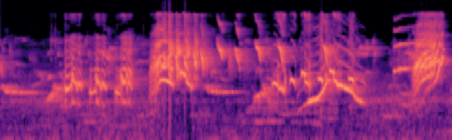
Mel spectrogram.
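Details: All-black Oriental magpie-robin (kacer wulung raja) with a richly varied song: fast twittering whistles, harsh rasping bursts and looping slurred notes follow one another with few pauses.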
